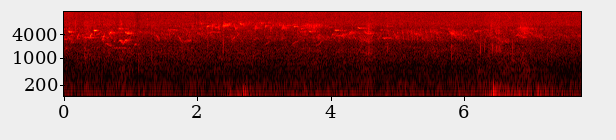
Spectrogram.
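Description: Near silence with faint, scattered bird chirps, and two soft low rumbles, one near the middle and one near the end.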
